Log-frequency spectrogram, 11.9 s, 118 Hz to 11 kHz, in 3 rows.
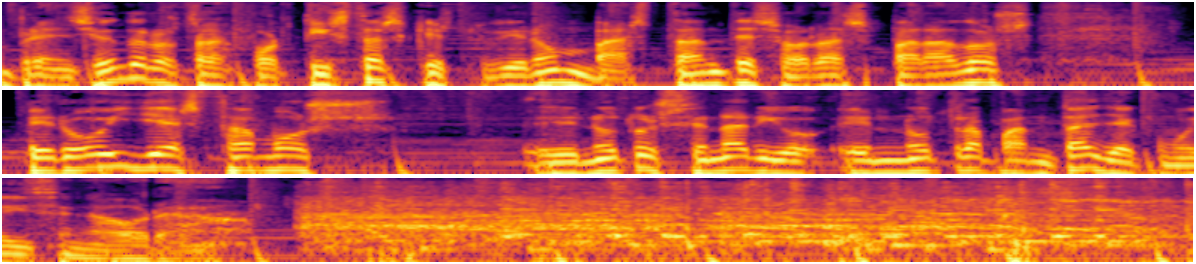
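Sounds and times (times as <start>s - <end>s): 
speech: 0.0s - 9.0s
crowd of protesting farmers roaring and shouting outdoors in Oviedo: 8.9s - 11.9s.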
